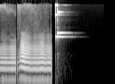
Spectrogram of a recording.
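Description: Cartoon bee buzzing sound effect, a steady buzz with a slightly wavering pitch that breaks briefly and stops about a second in. It is followed by a short, bright ding.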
